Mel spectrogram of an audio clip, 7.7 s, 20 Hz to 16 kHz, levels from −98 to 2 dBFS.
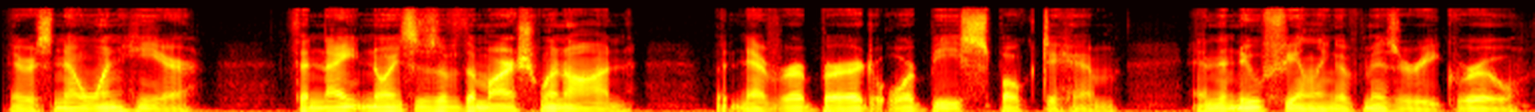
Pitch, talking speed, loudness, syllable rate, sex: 85 Hz, 225 wpm, -20 LUFS, 6.0 syllables/s, male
